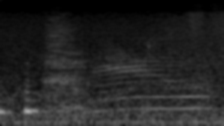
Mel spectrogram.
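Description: A pet cat meows once, short and close, indoors, then goes quiet under a low room murmur.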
